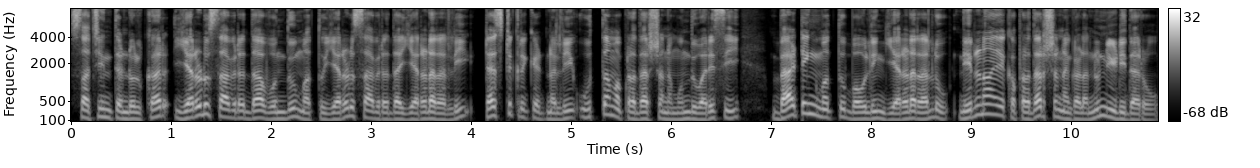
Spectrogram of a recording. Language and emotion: Kannada, neutral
